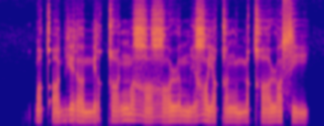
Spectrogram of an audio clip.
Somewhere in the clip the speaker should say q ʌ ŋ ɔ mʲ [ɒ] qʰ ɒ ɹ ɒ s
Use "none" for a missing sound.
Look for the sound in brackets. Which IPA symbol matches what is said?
ʌ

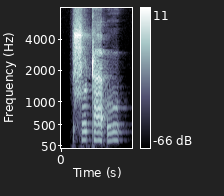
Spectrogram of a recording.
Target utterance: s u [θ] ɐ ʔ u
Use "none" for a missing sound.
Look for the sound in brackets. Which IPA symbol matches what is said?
ʈ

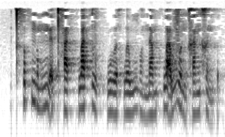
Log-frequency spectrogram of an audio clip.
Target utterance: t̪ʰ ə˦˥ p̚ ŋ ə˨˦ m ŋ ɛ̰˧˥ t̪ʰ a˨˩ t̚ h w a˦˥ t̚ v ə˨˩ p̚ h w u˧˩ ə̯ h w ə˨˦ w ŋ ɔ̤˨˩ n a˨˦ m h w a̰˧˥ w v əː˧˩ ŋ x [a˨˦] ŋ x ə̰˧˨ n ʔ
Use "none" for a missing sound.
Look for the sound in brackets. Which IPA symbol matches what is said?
a˨˦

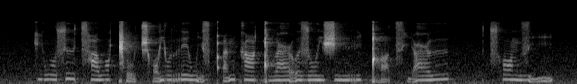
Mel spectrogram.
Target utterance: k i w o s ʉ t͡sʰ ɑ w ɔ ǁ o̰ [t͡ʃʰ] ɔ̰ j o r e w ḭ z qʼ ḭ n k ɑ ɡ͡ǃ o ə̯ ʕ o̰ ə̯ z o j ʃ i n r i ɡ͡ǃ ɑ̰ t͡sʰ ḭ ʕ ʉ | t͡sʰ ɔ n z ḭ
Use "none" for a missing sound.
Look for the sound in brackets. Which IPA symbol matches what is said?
t͡ʃʰ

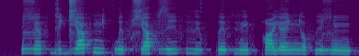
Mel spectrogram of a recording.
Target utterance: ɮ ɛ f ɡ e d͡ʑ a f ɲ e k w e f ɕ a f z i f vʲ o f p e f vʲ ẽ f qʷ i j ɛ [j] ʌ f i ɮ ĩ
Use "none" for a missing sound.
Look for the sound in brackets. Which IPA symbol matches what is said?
ɲ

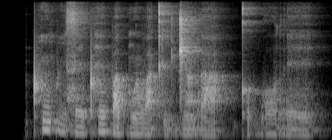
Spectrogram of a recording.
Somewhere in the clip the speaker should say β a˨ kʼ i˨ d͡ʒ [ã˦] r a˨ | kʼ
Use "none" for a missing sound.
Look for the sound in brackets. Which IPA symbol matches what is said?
ã˦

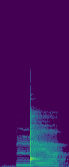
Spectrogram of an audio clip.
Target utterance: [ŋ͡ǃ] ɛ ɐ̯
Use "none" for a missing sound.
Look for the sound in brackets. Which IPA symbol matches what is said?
ŋ͡ǃ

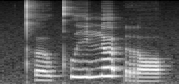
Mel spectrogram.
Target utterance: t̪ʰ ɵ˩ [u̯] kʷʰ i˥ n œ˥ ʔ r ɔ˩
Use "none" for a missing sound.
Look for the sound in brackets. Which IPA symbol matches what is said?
u̯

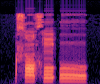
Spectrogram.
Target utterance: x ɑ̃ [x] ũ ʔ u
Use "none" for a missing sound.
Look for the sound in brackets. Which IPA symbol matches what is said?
x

